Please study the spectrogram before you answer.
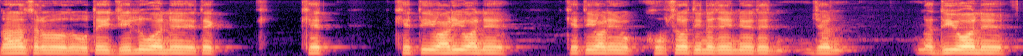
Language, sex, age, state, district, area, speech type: Sindhi, male, 30-45, Gujarat, Kutch, rural, spontaneous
